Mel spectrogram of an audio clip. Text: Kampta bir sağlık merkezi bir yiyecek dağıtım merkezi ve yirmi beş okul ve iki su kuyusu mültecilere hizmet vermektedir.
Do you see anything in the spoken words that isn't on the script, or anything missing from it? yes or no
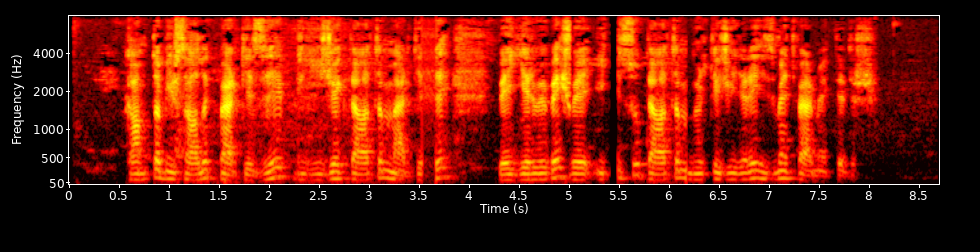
yes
